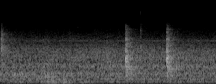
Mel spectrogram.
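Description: Two short, sharp clicks about half a second apart, from the welding cables and work clamp being handled at the welder's metal cart, over steady room noise.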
